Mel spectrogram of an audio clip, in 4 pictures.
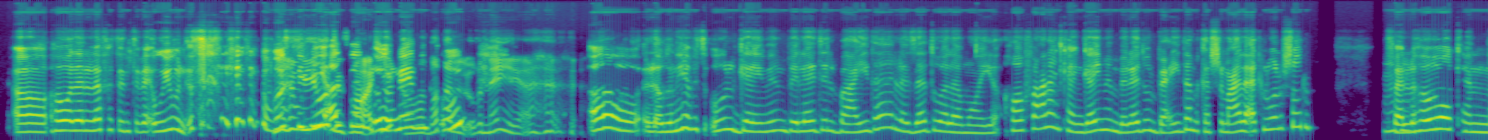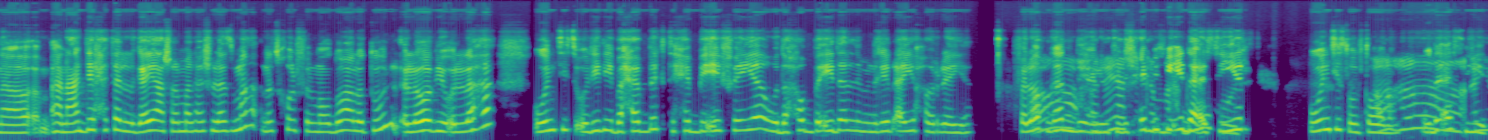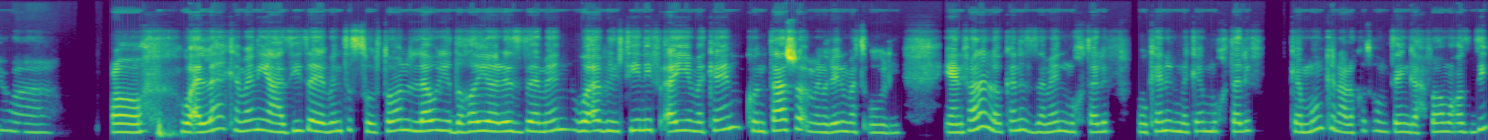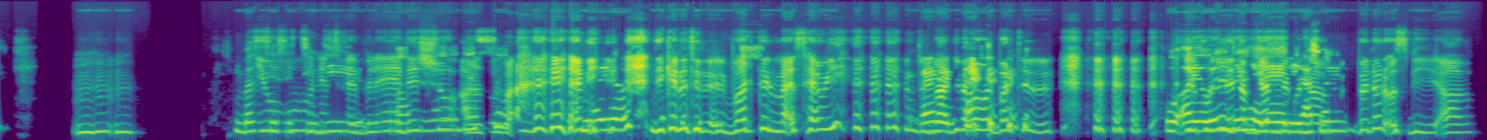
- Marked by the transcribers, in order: laugh; laughing while speaking: "بُصّي في أصلًا الأغنية بتقول"; chuckle; tsk; singing: "يونس في بلاد الشوق"; laugh; laughing while speaking: "يعني دي كانت ال البارت المأساوي اللي بعديه بقى هو البارت ال"; unintelligible speech; laugh; in English: "البارت"; unintelligible speech; laugh; in English: "البارت"; laugh
- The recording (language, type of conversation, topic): Arabic, podcast, إيه الأغنية اللي بتحس إنها شريط حياتك؟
